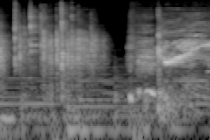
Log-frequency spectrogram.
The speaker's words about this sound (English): You hear caltrops drop everywhere. I've done that today. That's what you hear. You hear clattering.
